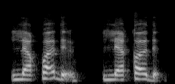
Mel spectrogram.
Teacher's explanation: قاف ہیوی، دال پہ کلکلا ہوگا. قاف، لام باریک، قاف ہیوی موٹے حروف میں سے ہے، دال پہ کلکلا.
